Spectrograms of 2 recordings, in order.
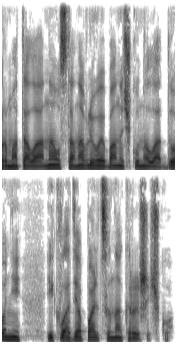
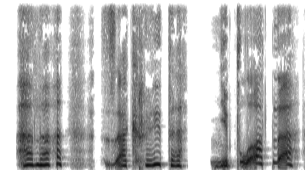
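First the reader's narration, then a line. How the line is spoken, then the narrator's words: Hoarse trembling exclamation. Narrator (Russian): воскликнула Джесси хриплым дрожащим голосом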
